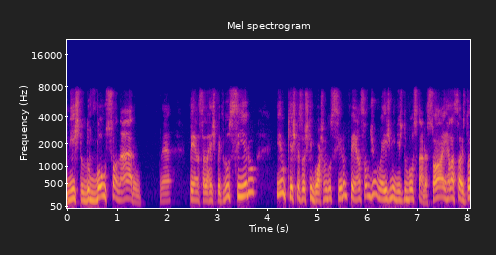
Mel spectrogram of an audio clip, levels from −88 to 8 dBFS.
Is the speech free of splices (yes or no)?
yes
